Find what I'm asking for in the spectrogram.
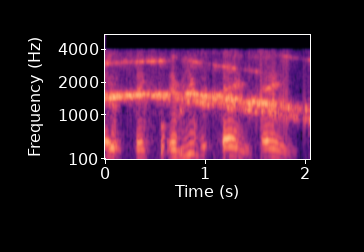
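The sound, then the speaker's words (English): A siren in a caller's background wails steadily and high under a person talking over a thin, phone-like line. “Hold on. I got somebody with a siren there. Somebody call the police or something?”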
